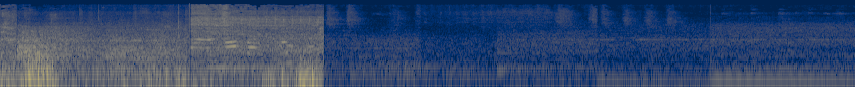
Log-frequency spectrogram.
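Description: Busy town-street noise: traffic going by with some passers-by talking, for about three seconds. It then cuts off suddenly to the quiet of a room with a faint steady low hum.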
